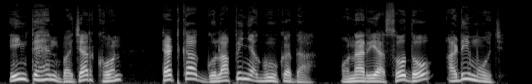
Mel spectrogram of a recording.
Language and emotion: Santali, happy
